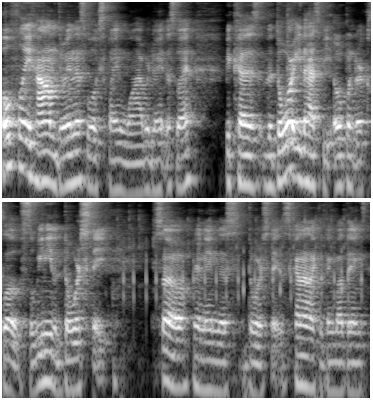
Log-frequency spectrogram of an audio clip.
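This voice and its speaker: A man talks fairly quickly at medium pitch with fairly even intonation. Noticeable background noise and audible room echo are present. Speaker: gaming tutorial creator. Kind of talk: tutorial. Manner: casual, filler-heavy.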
